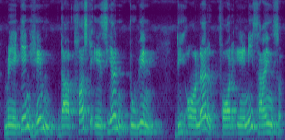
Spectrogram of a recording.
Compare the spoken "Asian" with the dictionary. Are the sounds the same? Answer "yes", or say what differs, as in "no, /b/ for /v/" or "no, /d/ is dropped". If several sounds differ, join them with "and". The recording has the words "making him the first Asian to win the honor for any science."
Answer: no, /s/ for /ʒ/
